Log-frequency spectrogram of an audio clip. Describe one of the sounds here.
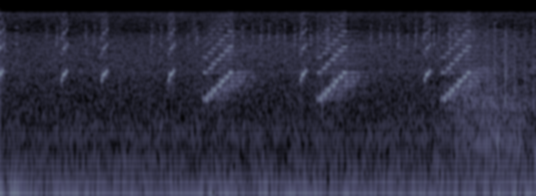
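Short electronic blips sound as a game menu cursor moves.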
